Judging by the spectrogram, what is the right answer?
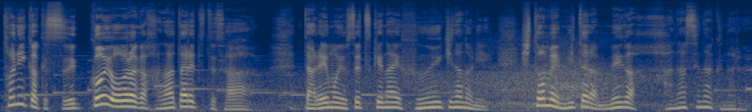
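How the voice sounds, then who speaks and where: Man acting a lively, flustered lovestruck young guy. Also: high-pitched, moderate pace, soft background music. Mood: smitten. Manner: flustered, animated, self-mocking, talking to himself. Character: lovestruck, self-deprecating, easily flustered young man, narrating his crush. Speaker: voice actor. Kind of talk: first-person situation voice drama, chatty narration with acted reactions.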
